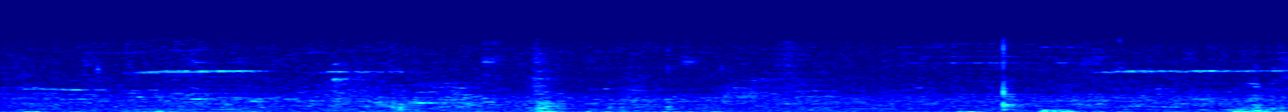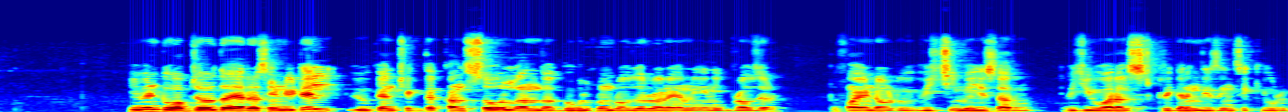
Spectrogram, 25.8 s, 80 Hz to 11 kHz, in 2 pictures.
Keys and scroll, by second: 0.8 Return, 1.5-6.8 typing, 8.3-18.9 typing.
